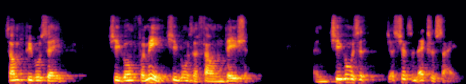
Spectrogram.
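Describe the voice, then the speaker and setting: A man in his seventies, a traditional medicine doctor, explaining things in a measured way as an interview guest, often restarting his sentences. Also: mid-range voice. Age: 70s. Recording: roomy echo.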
